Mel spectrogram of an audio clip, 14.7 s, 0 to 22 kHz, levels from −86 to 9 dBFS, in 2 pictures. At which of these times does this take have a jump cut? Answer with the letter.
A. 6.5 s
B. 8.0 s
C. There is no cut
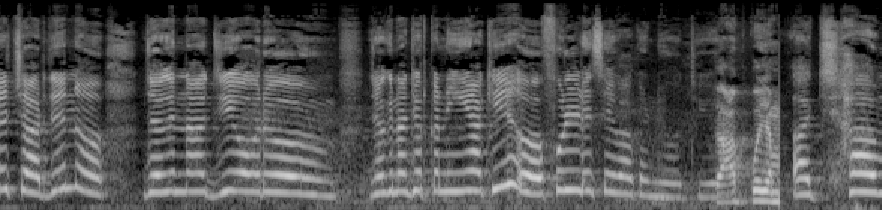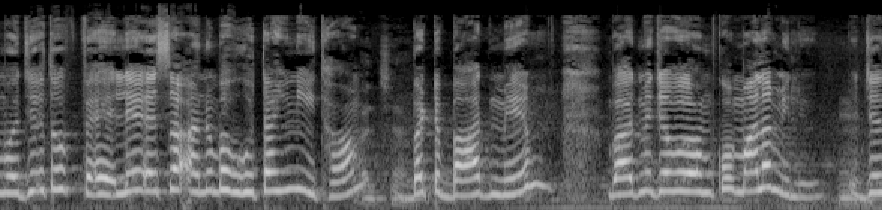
A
